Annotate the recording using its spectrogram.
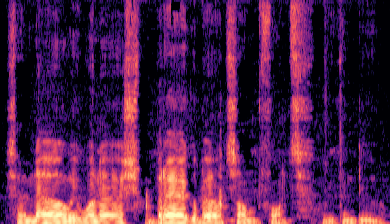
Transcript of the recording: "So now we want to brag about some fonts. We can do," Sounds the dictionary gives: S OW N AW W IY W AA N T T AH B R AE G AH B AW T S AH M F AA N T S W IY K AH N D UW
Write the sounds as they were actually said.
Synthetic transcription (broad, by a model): S OW N AW W IY W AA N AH B R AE G AH B AW T S AH M F AA N T S W IY K AH N D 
